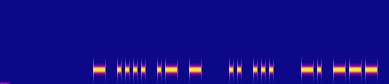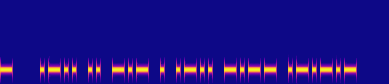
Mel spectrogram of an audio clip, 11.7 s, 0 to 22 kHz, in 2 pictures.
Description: Morse code, heard as a keyed tone, about 20 wpm, 700 Hz. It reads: THAT IS NOT LIKELY.
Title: Sentences from Top 1000 Words - Review Part 4 - 20wpm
